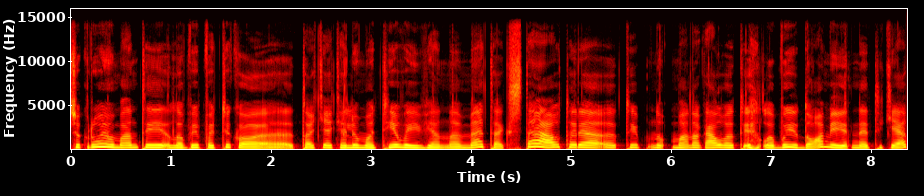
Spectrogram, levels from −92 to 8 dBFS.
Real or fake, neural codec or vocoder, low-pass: real; none; 14.4 kHz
